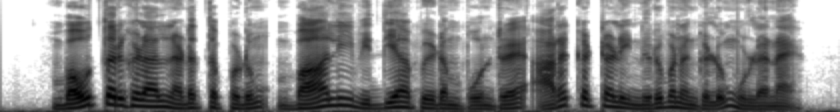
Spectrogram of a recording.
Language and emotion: Tamil, neutral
